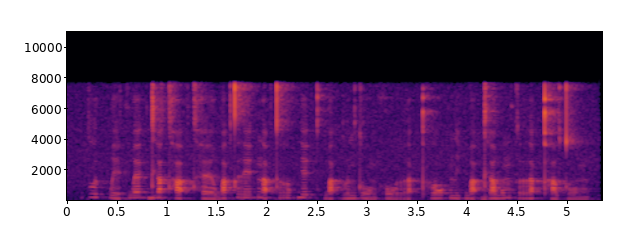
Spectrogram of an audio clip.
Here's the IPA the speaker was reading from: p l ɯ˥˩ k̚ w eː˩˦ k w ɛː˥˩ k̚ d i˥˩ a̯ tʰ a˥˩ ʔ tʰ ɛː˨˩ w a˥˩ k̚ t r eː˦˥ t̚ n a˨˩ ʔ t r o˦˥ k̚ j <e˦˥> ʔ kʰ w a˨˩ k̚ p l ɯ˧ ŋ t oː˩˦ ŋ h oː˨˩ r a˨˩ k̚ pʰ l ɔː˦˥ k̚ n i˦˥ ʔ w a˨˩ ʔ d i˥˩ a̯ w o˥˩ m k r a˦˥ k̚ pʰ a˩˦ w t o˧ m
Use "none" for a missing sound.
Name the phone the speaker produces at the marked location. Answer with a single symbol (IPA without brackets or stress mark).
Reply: e˥˩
